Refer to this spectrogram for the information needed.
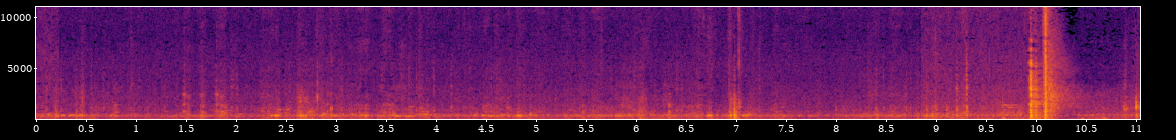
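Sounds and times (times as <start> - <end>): pencil scratching on paper: 1.4 - 3.9.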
